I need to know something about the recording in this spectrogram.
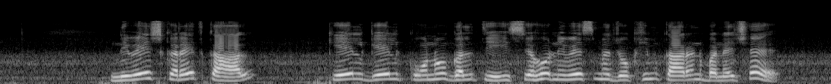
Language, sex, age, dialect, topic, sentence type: Maithili, male, 31-35, Eastern / Thethi, banking, statement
